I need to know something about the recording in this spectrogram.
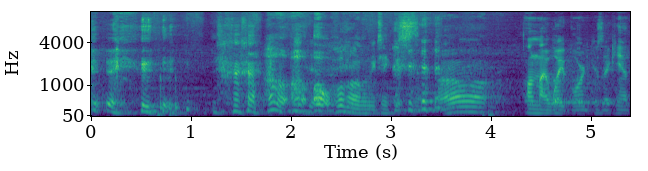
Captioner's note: laughs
